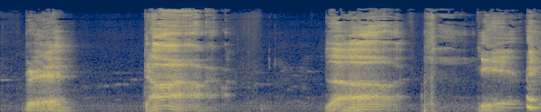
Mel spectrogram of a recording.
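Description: A person belching loudly, four burps in a row with short pauses between, the second and third the longest.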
